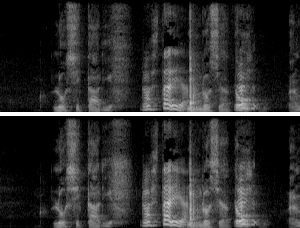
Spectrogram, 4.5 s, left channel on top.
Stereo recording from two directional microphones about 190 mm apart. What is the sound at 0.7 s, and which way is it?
Speech, 5° left (ahead or behind).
